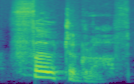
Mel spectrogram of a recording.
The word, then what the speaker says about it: photograph: Photograph. Da da da. Yesterday. Da da da. Yesterday. Holiday. Da da da. Holiday. Stress on the first syllable.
